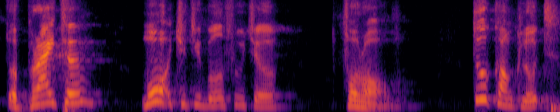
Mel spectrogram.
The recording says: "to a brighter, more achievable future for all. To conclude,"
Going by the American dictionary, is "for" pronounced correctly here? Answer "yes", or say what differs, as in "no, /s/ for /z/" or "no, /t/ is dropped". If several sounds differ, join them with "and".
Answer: yes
